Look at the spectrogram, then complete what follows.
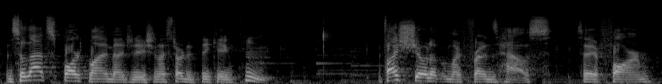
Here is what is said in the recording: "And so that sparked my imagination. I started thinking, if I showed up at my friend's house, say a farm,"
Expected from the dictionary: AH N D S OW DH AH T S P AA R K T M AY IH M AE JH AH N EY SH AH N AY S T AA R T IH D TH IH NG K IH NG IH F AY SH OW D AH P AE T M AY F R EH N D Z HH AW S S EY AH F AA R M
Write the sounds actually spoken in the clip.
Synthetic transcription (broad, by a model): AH N S OW DH AH T S P AA R K T M AY IH M AE JH AH N EY SH AH N AY S T AA R T IH D TH IH NG K IH NG IH F AY SH OW D AH P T M AY F R EH N D Z HH AW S S EY AH F AA R M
